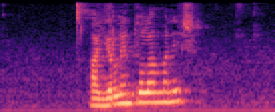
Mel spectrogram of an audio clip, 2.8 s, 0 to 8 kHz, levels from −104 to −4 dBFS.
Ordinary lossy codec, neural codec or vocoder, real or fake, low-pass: AAC, 48 kbps; none; real; 7.2 kHz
